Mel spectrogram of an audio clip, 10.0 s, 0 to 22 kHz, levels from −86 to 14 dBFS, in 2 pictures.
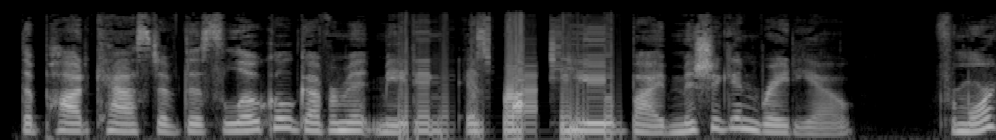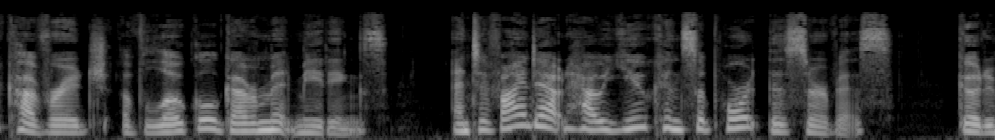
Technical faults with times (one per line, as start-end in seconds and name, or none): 1.99-3.10 robotic sound from repeated short buffers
